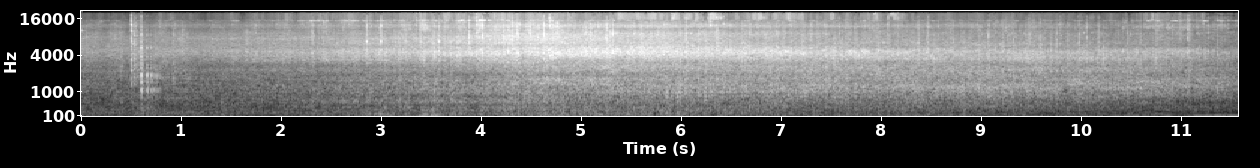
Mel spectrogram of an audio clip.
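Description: A Lionel model toy train's small motor hums and whirs continuously with a faint rattling, swelling slightly then easing, alone without voices after a couple of sharp clicks at the start.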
